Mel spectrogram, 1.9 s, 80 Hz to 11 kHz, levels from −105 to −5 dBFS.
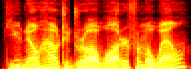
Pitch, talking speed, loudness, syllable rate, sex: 130 Hz, 315 wpm, -15 LUFS, 6.2 syllables/s, male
